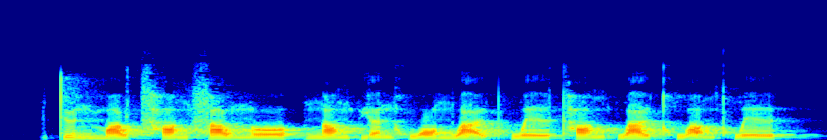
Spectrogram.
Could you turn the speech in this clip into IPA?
t̪ y˥˨ n m ɑ˨˦ ʊ̯ t͡sʰ ɑ˥˨ ŋ s ɑ˥˨ ʊ̯ n̪ ɤ˦ | n̪ ɑ˥˨ ŋ p j ɛ˨˦ n x w ɔ˦ n̪ w a̰˨˩ ɪ̯ pʰ w e˦ ɪ̯ t̪ʰ ɑ˥˨ ŋ p w a˥˨ ɪ̯ kʰ w ɑ̰˨˩ ŋ kʰ w e˦ ɪ̯

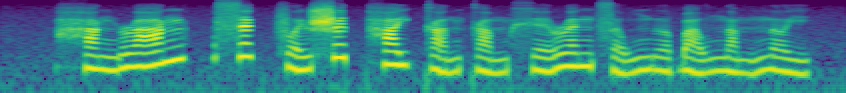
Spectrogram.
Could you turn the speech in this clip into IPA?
h a˨˩ ŋ ɹ a˧˥ ŋ | s ɛ˦˥ k̚ f ə˨˩˨ j ʂ e˦˥ t̚ h a˧ j k a˨˩˨ n k a˨˩˨ m x e˨˩ ɹ ɛ˧ ŋ s ə˨˩˨ w ŋ ɨ˨˩ ə̯ ɓ a˨˩˨ w n a˨˩ m n ə˨˩ j

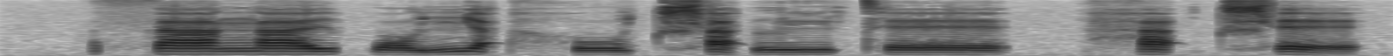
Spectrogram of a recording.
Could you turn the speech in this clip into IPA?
θ ä˦ ŋ a˦ ɪ̯ p ɔ˨ ɲ ä˦ ʔ h o˨ t͡ɕʰ ä˦ ʔ l ĩ˦ tʰ ɛ˦ | h ä˦ ʔ t͡ɕʰ ɛ̰˦˨

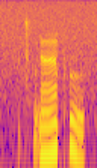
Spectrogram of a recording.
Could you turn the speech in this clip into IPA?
t͡sʼ ṵ ɾ ə̃ː pʰ u

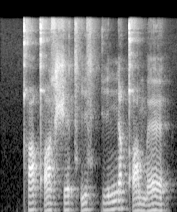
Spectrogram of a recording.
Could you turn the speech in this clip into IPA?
qʰ ʊ˩˧˩ qʼ ɒ˩˧˩ z ʃ ɪ˩˧˩ t͡sʼ i˩˧˩ z kː i˩˧ nː i˦ qʼ ɒ˩˧˩ m ɛ˩˧˩

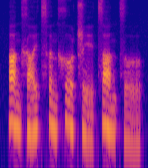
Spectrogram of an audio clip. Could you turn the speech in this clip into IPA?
a˥˨ n x a˨˦ ɪ̯ t͡sʰ ə˥˨ n x ɤ˥˨ ʈ͡ʂ ḛ˨˩ ɪ̯ t͡s a˥˨ n t͡s ɤ̰˨˩

